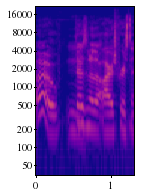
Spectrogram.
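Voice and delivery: ordinary talk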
